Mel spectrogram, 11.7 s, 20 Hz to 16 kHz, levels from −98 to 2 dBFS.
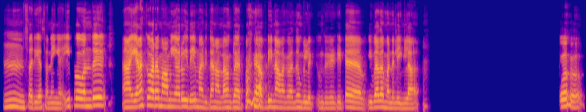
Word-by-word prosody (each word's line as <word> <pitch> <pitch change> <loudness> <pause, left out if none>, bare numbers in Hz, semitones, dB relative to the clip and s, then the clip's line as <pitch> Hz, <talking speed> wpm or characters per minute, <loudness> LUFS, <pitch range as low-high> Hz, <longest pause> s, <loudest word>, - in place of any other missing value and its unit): ம். 215 -3 -2
சரியா 180 -1 -2
சொன்னீங்க. 170 -1 -6 0.2
இப்ப 240 +1 0
வந்து, 230 +2 +3 0.6
அ - - +3 0.2
எனக்கு 245 +2 +3
வர்ற 245 0 +6
மாமியாரும் 220 0 +1
இதே 205 0 0
மாரிதான் 190 -1 -2
நல்லவங்களா 185 +1 -1
இருப்பாங்க 350 -9 -4
அப்படின்னு 195 +1 -1
அவங்க 180 -1 -5
வந்து 195 +2 -5
உங்களுக்கு 175 -2 -6
உங்ககிட்ட 175 +3 -5 0.5
விவாதம் 195 0 +2
பண்ணலீங்களா? 160 -2 -2 3.0
ஓஹோ. 195 -4 0
190 Hz, 105 wpm, -20 LUFS, 180-220 Hz, 3.0 s, வர்ற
